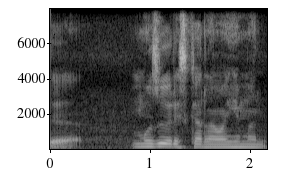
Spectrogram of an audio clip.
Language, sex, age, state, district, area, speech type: Kashmiri, male, 18-30, Jammu and Kashmir, Budgam, rural, spontaneous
